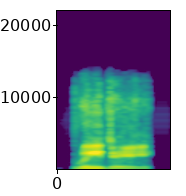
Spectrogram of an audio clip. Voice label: "reedy", British

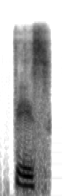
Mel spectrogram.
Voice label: "face", Indian

